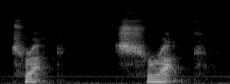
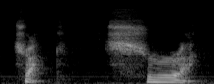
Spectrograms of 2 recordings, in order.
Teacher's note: your tongue hits further back than it normally would on the alvea ridge to the pallet truck truck that by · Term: palatalized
